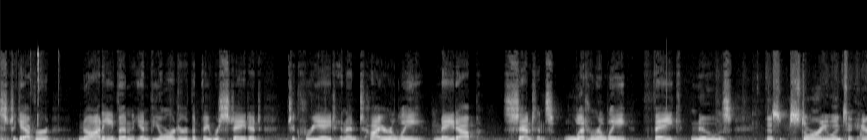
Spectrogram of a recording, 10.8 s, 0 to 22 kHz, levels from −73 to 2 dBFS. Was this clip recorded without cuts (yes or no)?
no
